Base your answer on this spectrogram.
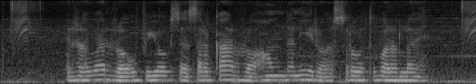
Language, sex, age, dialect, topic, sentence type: Maithili, male, 18-24, Angika, agriculture, statement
